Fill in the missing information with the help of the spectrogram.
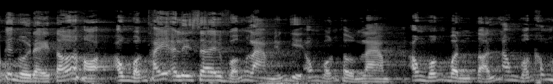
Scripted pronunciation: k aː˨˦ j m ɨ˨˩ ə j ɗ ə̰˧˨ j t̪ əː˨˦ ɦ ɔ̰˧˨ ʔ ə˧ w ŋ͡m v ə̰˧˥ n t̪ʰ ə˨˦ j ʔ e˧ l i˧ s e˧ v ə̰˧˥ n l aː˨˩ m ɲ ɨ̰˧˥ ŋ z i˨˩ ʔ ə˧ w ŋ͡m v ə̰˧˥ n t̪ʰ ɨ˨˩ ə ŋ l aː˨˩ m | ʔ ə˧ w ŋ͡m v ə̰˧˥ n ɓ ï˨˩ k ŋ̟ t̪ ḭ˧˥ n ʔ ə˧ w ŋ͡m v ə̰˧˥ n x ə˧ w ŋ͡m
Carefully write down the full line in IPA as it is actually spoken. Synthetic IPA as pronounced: k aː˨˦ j ŋ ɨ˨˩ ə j ɗ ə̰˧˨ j t̪ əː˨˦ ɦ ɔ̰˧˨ ʔ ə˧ w ŋ͡m v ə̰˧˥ n t̪ʰ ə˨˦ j ʔ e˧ l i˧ s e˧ v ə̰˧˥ n l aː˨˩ m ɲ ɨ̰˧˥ ŋ z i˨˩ ʔ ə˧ w ŋ͡m v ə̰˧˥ n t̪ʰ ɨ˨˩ ə ŋ l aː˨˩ m | ʔ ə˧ w ŋ͡m v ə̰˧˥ n ɓ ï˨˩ ŋ̟ t̪ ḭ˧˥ n ʔ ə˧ w ŋ͡m v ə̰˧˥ n x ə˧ w ŋ͡m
